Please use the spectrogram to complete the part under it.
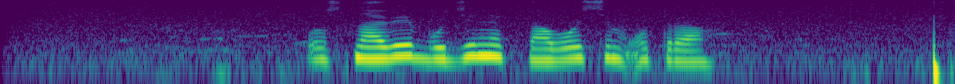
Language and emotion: Russian, neutral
